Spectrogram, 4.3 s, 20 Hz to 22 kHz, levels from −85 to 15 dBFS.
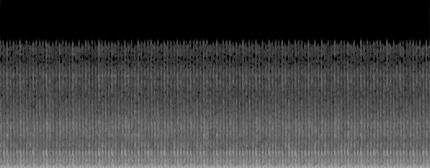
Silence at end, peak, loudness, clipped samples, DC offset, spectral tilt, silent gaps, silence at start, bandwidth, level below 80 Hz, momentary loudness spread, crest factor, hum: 0 s; -6 dBFS; -22 LUFS; under 0.1%; under 0.1%; -4.5 dB/octave; none; 0 s; 17 kHz; -22 dBFS; 0 LU; 14 dB; none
